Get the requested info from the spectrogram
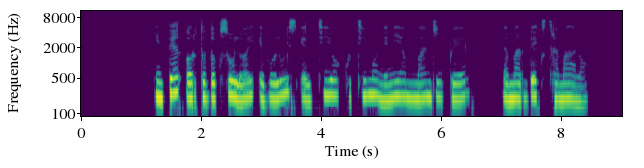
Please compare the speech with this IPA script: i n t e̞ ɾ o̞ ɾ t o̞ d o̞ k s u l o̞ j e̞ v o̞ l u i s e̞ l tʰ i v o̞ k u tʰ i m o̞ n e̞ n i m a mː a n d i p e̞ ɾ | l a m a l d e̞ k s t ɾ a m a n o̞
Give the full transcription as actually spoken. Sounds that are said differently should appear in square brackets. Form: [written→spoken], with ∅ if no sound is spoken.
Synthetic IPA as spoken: i n t e̞ ɾ o̞ ɾ t o̞ d o̞ k s u l o̞ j e̞ v o̞ l u i s e̞ l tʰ i [v→∅] o̞ k u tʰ i m o̞ n e̞ n i [m→∅] a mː a n [d→d͡ʒ] i p e̞ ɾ | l a m a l d e̞ k s t ɾ a m a n o̞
